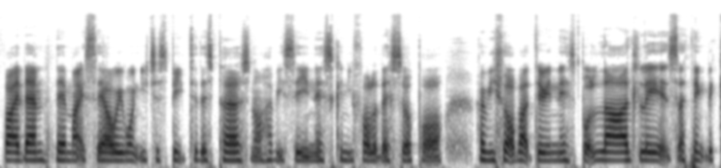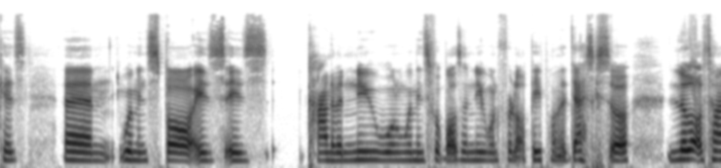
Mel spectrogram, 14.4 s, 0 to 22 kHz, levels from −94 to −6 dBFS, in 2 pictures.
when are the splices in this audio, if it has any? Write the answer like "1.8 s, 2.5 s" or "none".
13.2 s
